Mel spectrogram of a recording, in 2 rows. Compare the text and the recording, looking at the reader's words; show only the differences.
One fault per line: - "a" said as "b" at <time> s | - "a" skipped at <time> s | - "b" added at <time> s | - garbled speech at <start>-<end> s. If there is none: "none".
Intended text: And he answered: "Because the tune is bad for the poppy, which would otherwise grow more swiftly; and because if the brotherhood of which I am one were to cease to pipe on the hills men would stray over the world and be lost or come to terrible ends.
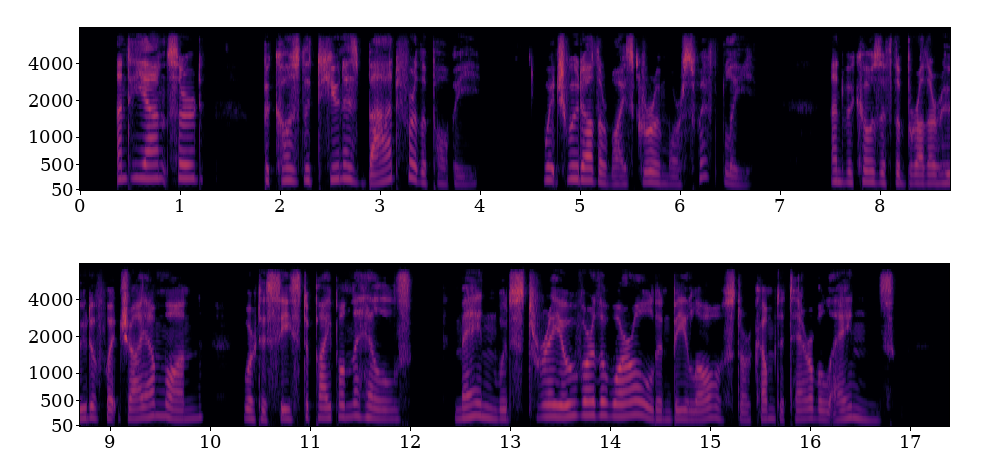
none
